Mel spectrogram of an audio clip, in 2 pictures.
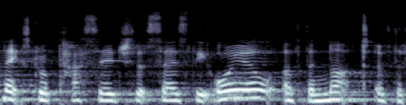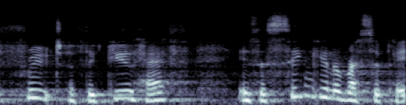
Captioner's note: non-english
